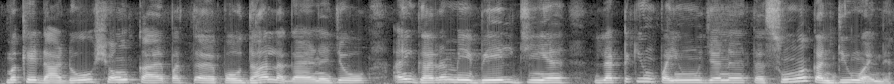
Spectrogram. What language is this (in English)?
Sindhi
